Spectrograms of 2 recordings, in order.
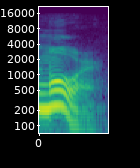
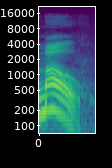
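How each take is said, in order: First: The final R sound is clearly pronounced. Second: The final R sound is dropped. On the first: "I said door, for, and more" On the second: "I didn't say dough and flow and mo"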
